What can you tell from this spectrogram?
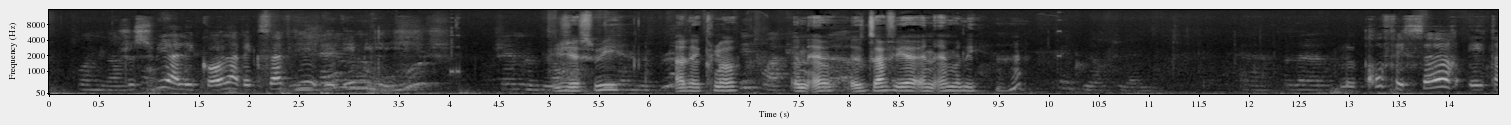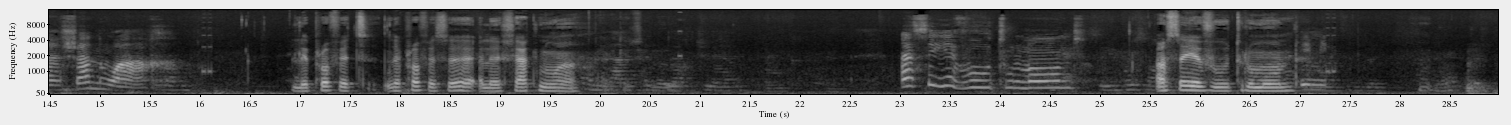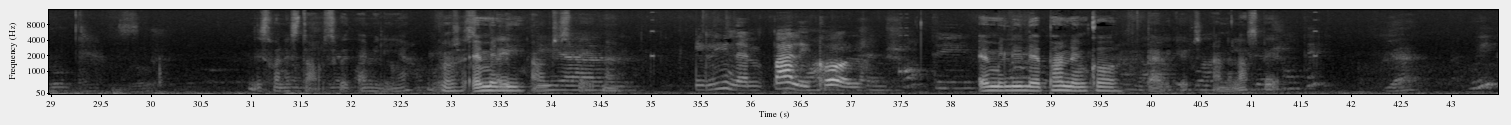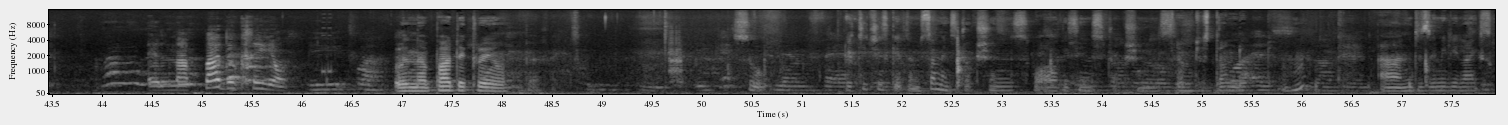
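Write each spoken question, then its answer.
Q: What are these instructions?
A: Sit down, everyone

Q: And does Emily like school?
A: No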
